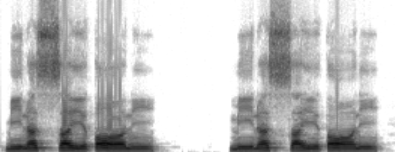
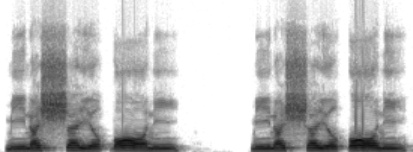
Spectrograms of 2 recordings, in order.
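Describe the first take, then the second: First: Slow syaitoni with a thin s instead of sh; shin read as sin. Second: Slow Minasyaitoni with a full sh filling the mouth; correct shin. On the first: Teacher showing shin wrongly read as sin. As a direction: say syaitoni with a sharp s. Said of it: "rawan dibaca sin". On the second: Teacher demonstrating the right shin. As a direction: let the sh in Minasyaitoni spread through the mouth. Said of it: "Kita contohkan yang benar". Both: Shown as a demonstration.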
